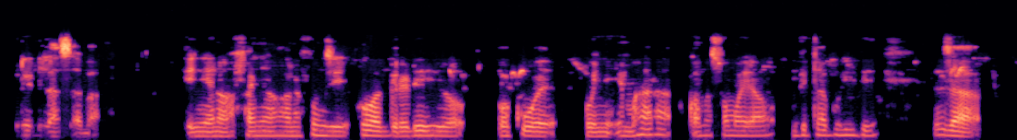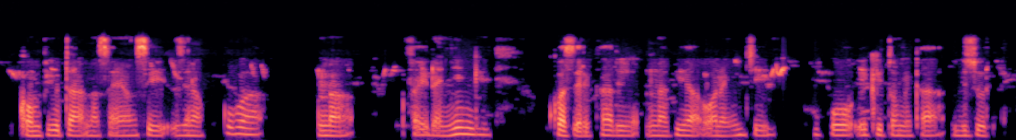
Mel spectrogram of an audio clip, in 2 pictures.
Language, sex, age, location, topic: Swahili, male, 18-24, Wajir, education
